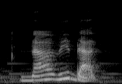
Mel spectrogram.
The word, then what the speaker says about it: Navidad: Temos aí particularidade de pronúncia. Mais uma vez, V com leve som de B, temos falado bastante disso nos últimos podcasts. E ao final da palavra temos um D que é mudo, Navidad. Navidad.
